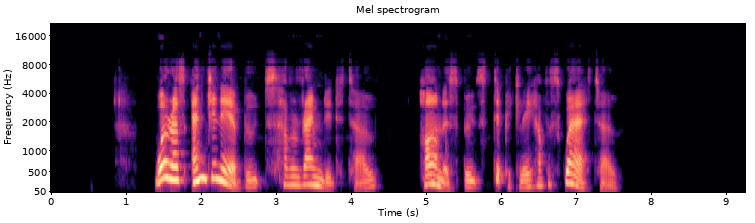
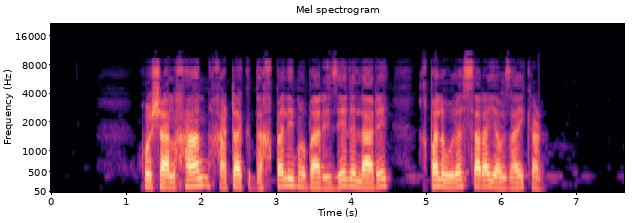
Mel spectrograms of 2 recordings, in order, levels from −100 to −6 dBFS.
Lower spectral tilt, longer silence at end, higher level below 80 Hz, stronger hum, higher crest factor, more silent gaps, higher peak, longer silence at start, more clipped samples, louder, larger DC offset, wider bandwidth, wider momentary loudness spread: about the same, -4 dB/octave vs -5 dB/octave; first, 1.75 s vs 1.15 s; second, -72 dBFS vs -64 dBFS; neither; about the same, 20 dB vs 18 dB; first, 4.43-4.89 s vs none; about the same, -2 dBFS vs 0 dBFS; first, 1.4 s vs 1.25 s; neither; about the same, -18 LUFS vs -17 LUFS; neither; about the same, 9 kHz vs 9.4 kHz; first, 21 LU vs 10 LU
